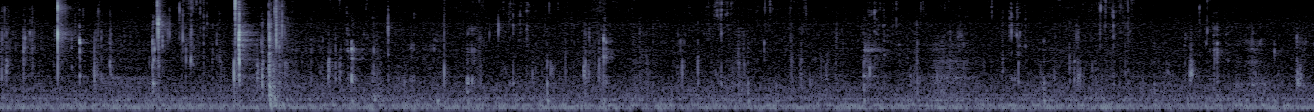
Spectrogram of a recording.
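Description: Close-up chewing of a mouthful of chicken wing, with a few sharp wet clicks and smacks in the first two seconds, then softer chewing. A faint steady low hum runs underneath.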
